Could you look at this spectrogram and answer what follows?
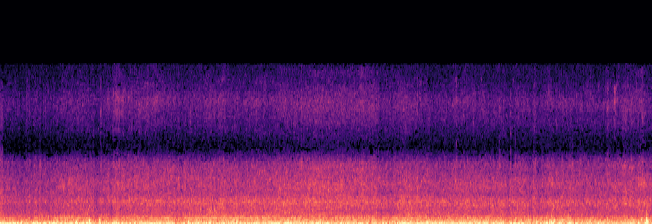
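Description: Hurricane wind blowing on the microphone as a steady low rumble, over the rush and wash of rough, wind-driven storm-surge waves.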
